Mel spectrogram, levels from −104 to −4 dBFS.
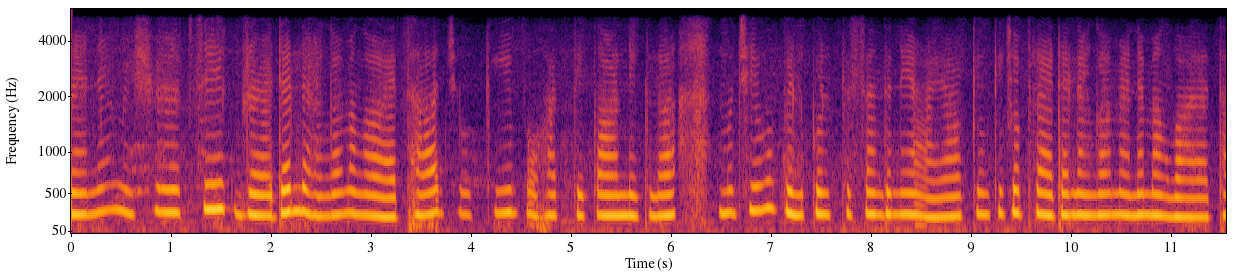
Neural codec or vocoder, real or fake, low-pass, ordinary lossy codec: none; real; 5.4 kHz; none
